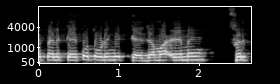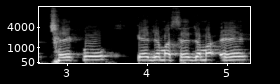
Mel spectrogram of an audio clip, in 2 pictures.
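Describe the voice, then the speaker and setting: A male teacher talking through a textbook lesson in a slow, methodical way, breaking every word down letter by letter. His voice sits fairly high but has a mellow, soft tone, and he takes his time over each step. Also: low-quality recording.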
